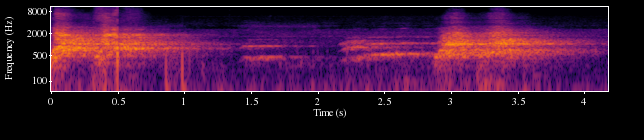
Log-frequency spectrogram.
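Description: A young puppy barking: two sharp barks right at the start and two more about three seconds in.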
